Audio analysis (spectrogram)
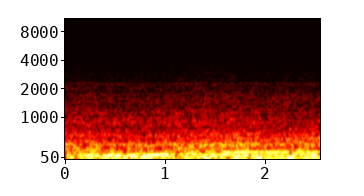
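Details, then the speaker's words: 2017 Jeep Grand Cherokee Limited, 3.6 V6 VVT, 8-speed automatic, 265/60R18 all-season tires, in cabin at 110–112 km/h on highway: steady low roar, tire noise barely heard, mostly wind noise as if something leaks; excessive wind noise. "但是这个风噪跟胎噪，听"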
